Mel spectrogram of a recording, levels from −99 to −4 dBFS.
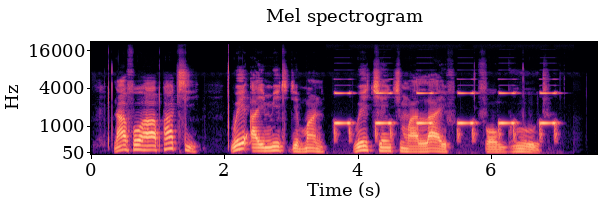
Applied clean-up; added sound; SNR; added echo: neural mask model RNNoise.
